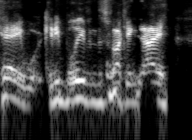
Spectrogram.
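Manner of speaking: put-on Boston accent. Imitating people back from summer near boston: imitating a boston accent. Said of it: "what's the Boston accent?".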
